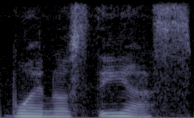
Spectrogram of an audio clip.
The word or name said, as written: buenos dias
